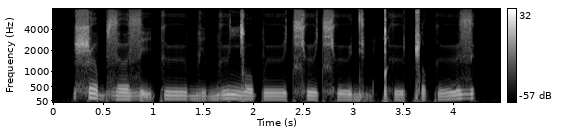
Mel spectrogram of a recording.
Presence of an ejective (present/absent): absent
